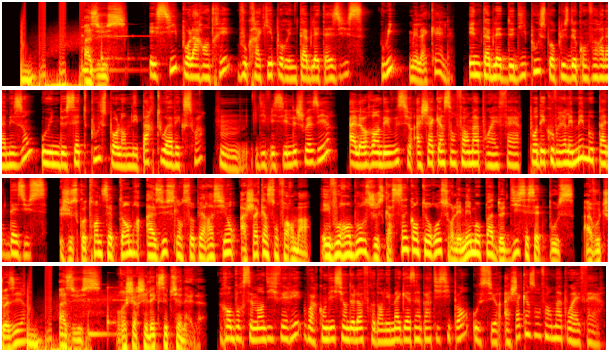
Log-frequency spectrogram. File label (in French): jingle; Asus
